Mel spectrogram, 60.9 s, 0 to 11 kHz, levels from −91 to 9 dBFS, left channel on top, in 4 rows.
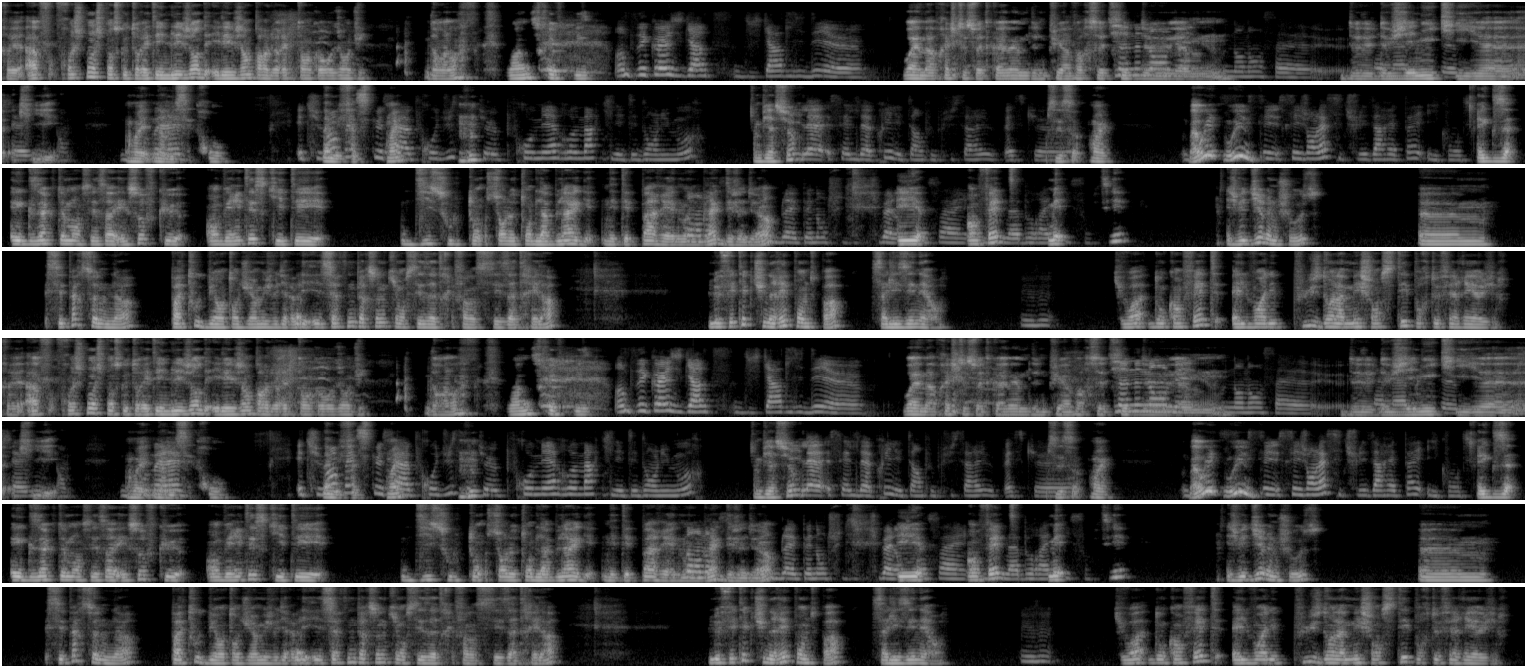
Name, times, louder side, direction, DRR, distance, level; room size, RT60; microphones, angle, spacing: voice 1, 0.0-3.6 4.2-5.9 9.0-12.2 13.4-15.7 16.5-17.4 18.4-19.2 19.8-20.0 22.7-23.2 25.7-26.3 27.1-27.8 30.0-33.7 34.5-38.2 39.0-39.7 40.1-40.4 40.9-41.1 41.5-41.7 42.7-43.6 44.6-45.4 46.1-47.0 47.4-51.2 51.6-51.9 52.8-54.1 54.4-55.1 56.8-60.7, left 2 dB, 35° left, 0.6 m, -31 dB
voice 2, 2.6-3.6 5.4-8.7 9.5-9.9 10.5-14.1 14.4-14.6 15.0-15.9 16.4-17.1 17.9-22.2 23.1-26.0 27.0-30.1 37.2-37.7 38.0-40.1 40.4-41.0 55.9-56.2, right 2 dB, 20° right, 0.5 m, -41 dB
3.6 x 2.5 x 2.7 m
head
